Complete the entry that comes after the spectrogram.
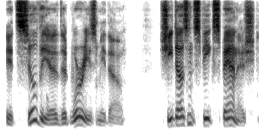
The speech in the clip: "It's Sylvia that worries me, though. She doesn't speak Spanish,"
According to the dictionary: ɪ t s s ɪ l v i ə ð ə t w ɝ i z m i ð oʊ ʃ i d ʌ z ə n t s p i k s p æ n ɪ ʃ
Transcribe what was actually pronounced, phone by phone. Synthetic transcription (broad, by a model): ɪ t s s ɪ l v i ə ð ə t w ɝ i z m i ð oʊ ʃ i d ʌ z ə n t s p i k s p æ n ɪ ʃ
